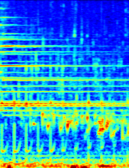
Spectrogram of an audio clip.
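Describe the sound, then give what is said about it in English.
Wine glugs steadily from a bottle into a glass as the wines of the week are poured, a rapid series of gurgling pulses with faint tinkling, fairly quiet, with no talking. “So I've poured the wines of the week.”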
